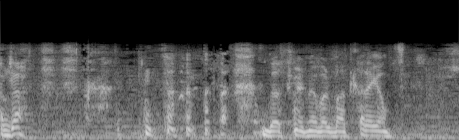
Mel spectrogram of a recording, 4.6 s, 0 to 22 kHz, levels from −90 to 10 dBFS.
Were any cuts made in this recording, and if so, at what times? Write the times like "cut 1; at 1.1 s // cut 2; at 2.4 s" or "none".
none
